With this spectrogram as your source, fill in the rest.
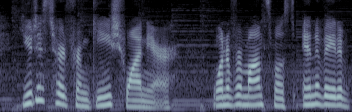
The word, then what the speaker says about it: Choiniere: gee and Matt schwannee do you see that chanye or Swan year is French yeah pronunciation and schwannier is what it's evolved to on this side the Border yeah I figured it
